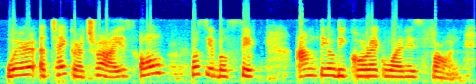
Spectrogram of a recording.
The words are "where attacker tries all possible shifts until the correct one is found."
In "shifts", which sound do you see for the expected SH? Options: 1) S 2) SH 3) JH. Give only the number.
1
